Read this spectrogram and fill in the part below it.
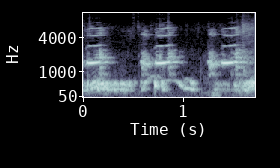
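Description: Pigeons in a dovecote coo close by in soft, throaty repeated phrases with brief pauses between them.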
